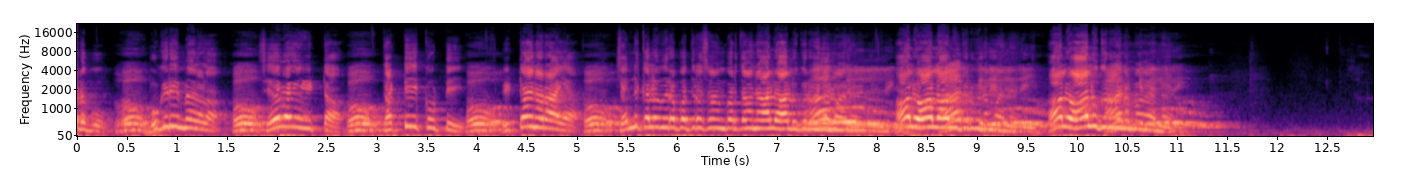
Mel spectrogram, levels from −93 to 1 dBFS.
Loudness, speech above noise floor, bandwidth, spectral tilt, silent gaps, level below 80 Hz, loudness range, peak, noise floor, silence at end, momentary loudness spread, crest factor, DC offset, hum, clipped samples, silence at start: -17 LUFS; 31 dB; 15.5 kHz; -5 dB/octave; none; -42 dBFS; 4 LU; 0 dBFS; -47 dBFS; 0 s; 9 LU; 16 dB; under 0.1%; none; under 0.1%; 0 s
